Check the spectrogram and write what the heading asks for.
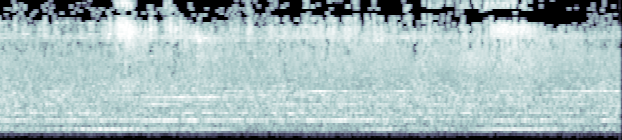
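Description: Brickworks clay preparation machinery running: electric motors, belt conveyors and a clay mixer giving a steady, loud mechanical noise with a constant hum.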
